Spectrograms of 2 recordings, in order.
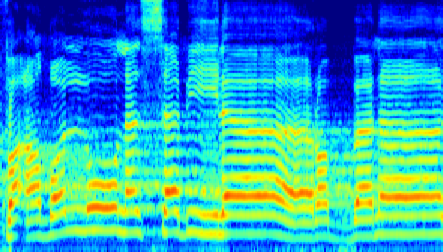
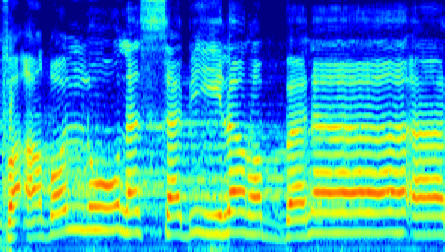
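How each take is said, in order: First: The vowel before the next word is long. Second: The vowel before the next word is short. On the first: The speaker calls it wrong. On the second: The speaker calls it right.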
